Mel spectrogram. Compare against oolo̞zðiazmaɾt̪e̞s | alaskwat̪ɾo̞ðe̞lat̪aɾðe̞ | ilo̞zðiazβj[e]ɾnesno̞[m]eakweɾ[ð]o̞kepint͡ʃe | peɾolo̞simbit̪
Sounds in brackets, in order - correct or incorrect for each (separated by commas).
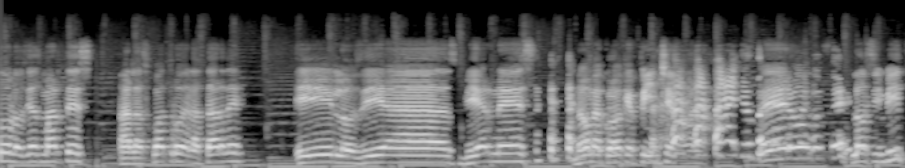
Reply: correct, correct, correct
